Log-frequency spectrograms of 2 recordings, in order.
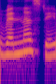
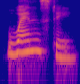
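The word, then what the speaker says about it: Wednesday: इट्स नॉट वेडनेसडे बट इट इज वेंसडे. वेंसडे.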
